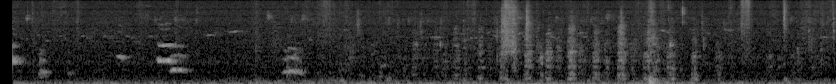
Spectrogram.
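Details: Male and female Maremma-Abruzzese Sheepdog puppies give a quick cluster of short, high whines and squeaky yips at the start, then a steady low rumble with scattered clicks and rustles.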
